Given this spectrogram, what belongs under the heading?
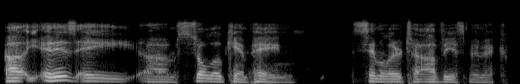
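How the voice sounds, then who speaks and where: A man's voice: medium pitch, unhurried, fairly bright tone, no room sound. A man streaming a solo tabletop game, reading rules and chatting casually to viewers, thinking aloud with many fillers. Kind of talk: casual live-stream chat.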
